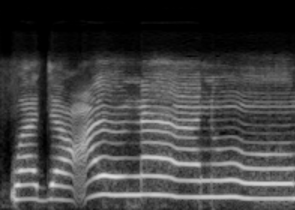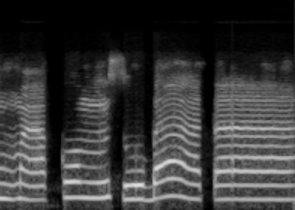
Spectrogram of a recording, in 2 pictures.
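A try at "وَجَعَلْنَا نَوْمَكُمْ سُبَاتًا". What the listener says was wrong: Bukan nu tapi nau. Wa ja'alna naumakum subata.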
